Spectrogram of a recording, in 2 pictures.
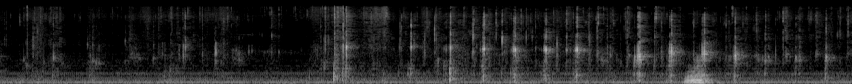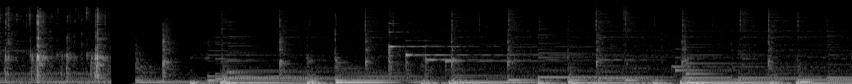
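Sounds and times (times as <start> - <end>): teeth clicking and smacking: 0.0 - 9.6
puppy chewing and tearing meat: 0.0 - 9.7.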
